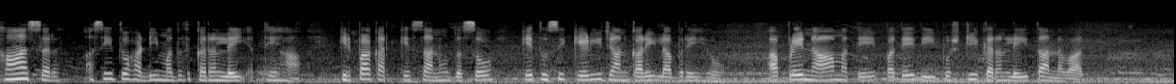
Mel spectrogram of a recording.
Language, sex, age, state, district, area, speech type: Punjabi, female, 30-45, Punjab, Kapurthala, rural, read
